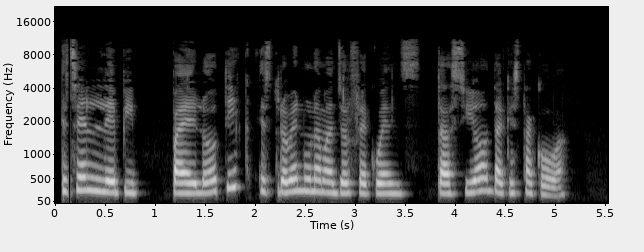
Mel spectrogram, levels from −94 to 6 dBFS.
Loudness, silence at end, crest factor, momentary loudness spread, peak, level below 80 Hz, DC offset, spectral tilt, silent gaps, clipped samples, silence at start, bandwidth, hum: -21 LUFS; 0.45 s; 18 dB; 10 LU; -2 dBFS; -74 dBFS; under 0.1%; -6.5 dB/octave; none; under 0.1%; 0.1 s; 11 kHz; none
